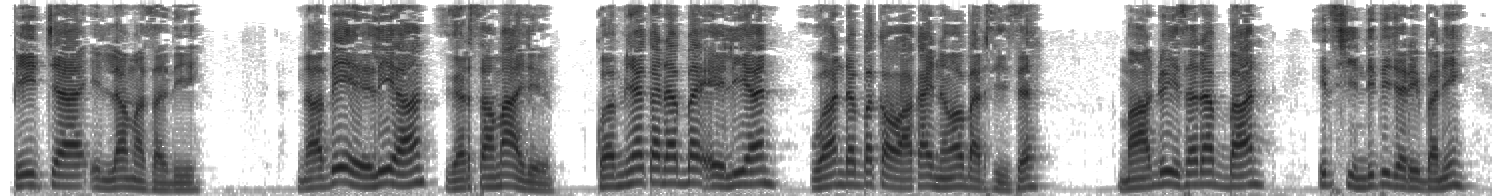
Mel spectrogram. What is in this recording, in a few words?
afan munyoyaya; servants of god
